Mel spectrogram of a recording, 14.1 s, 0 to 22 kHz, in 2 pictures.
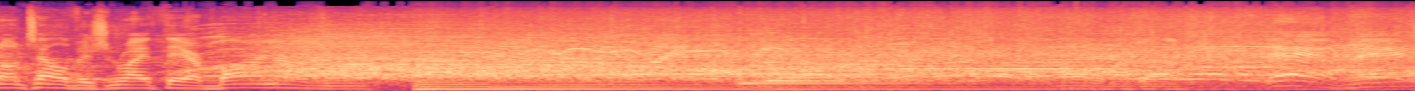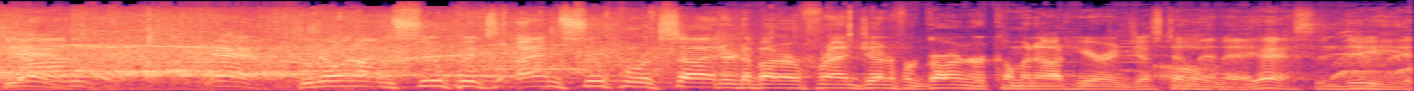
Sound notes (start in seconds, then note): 4.0 cheers and applause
